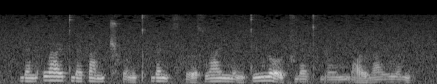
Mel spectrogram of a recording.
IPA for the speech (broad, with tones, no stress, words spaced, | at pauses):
pjɛ˧˥nkwa˥ɪ̯t̪ɥɛ˧˥pa˧˥n ʈ͡ʂʰʊ̰˨˩ŋt̪ʰɥɛ˥˩nt͡sʰɹ̩˨˩ swa˥ɪ̯n̪ʊ̰˨˩ŋ t̪y˥no̰˨˩ʊ̯ t͡ɕɥɛ˥˩t̪ʰjo˧˥ʊ̯n̪jɑ̰˨˩ʊ̯ɻa˥ɪ̯ lwə˥˩n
